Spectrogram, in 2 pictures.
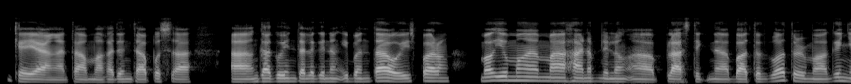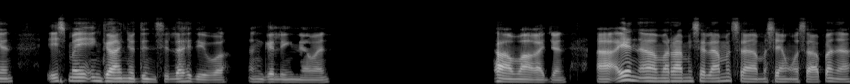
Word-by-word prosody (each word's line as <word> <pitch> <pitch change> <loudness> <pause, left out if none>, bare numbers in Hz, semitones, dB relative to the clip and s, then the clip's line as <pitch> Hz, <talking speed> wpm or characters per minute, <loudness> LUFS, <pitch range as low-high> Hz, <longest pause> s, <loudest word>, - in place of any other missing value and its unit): Kaya 120 -4 +5
nga 110 - +1 0.2
tama 110 0 -4
ka 115 - -2
dun 125 0 -5
tapos, 115 +3 -2
ah, 115 -1 +1 0.4
ang 125 +2 +3
gagawin 145 0 0
talaga 140 0 -2
ng 140 0 -5
ibang 140 0 -5
tao 155 -2 +6
is 140 +2 -2
parang 155 -1 +1 0.3
ma 170 +2 +4
yung 185 +1 +1
mga 180 -1 +2
mahahanap 155 -2 +2
nilang, 135 -1 -5
ah, 120 -1 -1
plastic 125 +1 0
na 120 -1 -3
bottled 125 0 0
water, 175 -4 -1
mga 125 -2 -2
ganyan 140 -3 -3 0.4
is 150 +3 +1
mae-engganyo 155 -4 +2
din 130 -2 -6
sila 130 +3 -3
'di 120 -6 -6
ba? 110 0 -6 0.2
Ang 125 -2 -11
galing 115 -1 -4
naman. 105 +1 -5 1.6
Tama 120 -3 +4
ka - - 0
diyan. 105 -1 -1 0.3
Ah, 125 0 +5
ayan, 205 -1 +7
ah, 150 -1 +2
maraming 150 +1 0
salamat 150 +2 -1
sa 130 -4 0
masayang 125 0 -4
usapan, 120 +4 -2
135 Hz, 165 wpm, -25 LUFS, 120-150 Hz, 1.6 s, ayan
